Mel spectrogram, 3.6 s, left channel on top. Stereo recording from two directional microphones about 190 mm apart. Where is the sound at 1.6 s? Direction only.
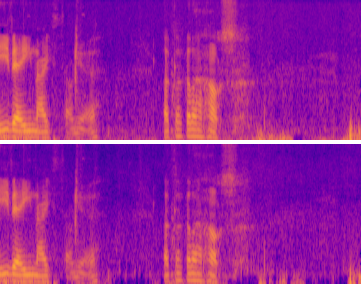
20° left (ahead or behind).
